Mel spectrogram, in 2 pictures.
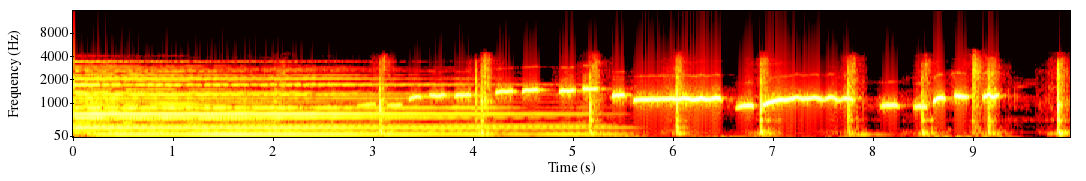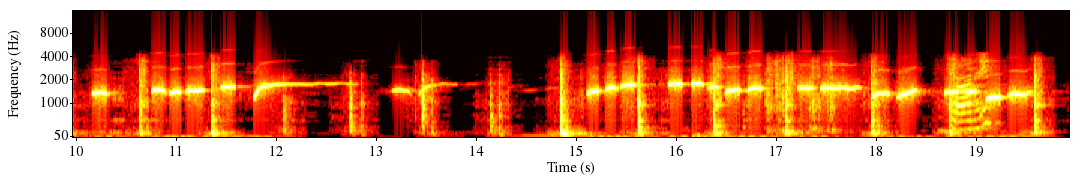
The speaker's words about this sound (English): Hiya, Mom. You still remember my whistle, huh?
